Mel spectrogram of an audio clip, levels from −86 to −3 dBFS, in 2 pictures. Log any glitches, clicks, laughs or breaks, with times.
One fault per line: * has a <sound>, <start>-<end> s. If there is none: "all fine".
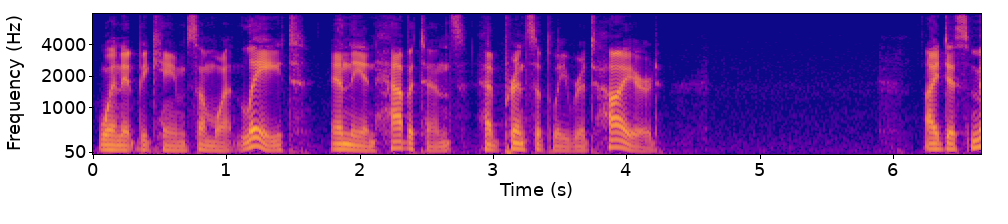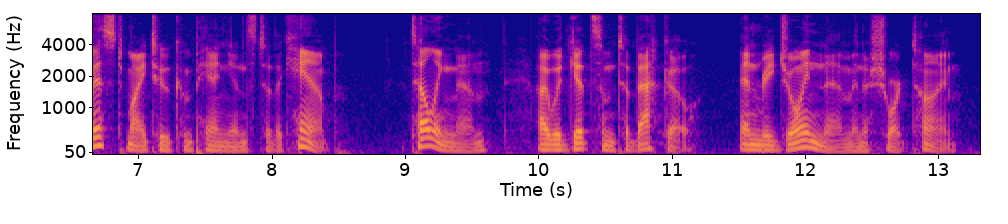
all fine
